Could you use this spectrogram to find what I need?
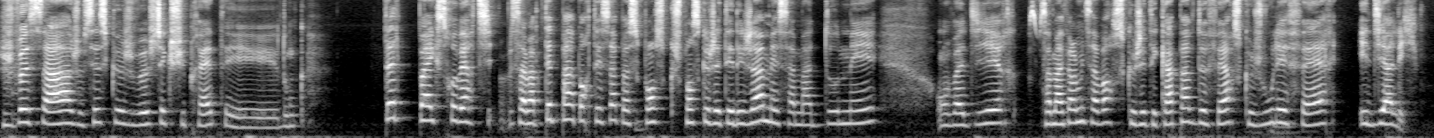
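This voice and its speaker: In a high pitch, a woman speaks at a fairly quick pace. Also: ordinary pitch variation. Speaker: university student, delegation co-leader. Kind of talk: casual interview.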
